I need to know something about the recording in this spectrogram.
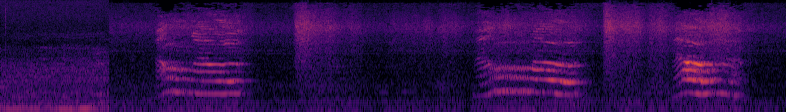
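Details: Domestic cat giving three drawn-out meows, each a wavering harmonic call with a falling tail, spaced roughly two seconds apart in a quiet indoor room, with a soft click between them.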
